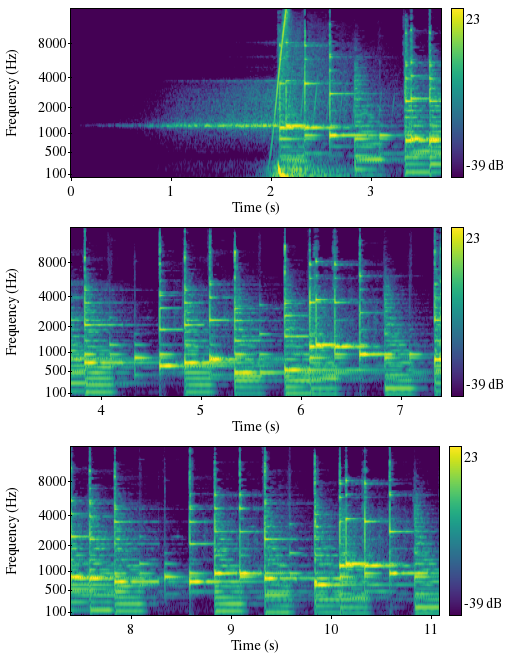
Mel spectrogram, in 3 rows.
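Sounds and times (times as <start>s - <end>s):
steady high tone: 0.6s - 3.9s
rushing riser swell: 0.8s - 3.3s.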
